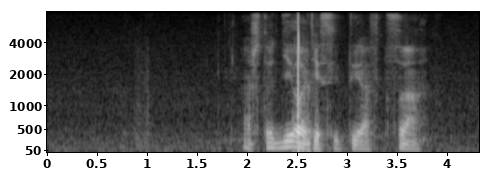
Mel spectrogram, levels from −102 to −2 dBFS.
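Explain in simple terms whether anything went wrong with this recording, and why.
Two stretches of this speech are damaged by bit errors on an ADPCM link, from 0.72 to 1.04 s and from 2.45 to 2.72 s. Some of the digital bits carrying the sound were flipped in transit. Each wrong bit throws off the decoder's running estimate of the signal and its step size, so the error keeps ringing for a few milliseconds. The result is pops, rough bursts and brief jumps in level. The second stretch is harsher, with roughly twice the rate of flipped bits.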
